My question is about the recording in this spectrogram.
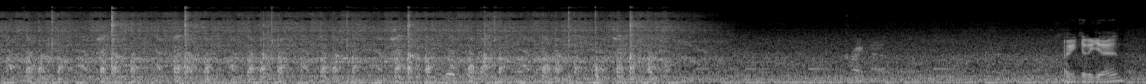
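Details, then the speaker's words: Engine blown during drift thrashing, very thin oil: sharp irregular metallic tick about three per second over rough running on one side; confirmed broken lifter, possibly twisted sideways, rather than piston hitting valve. "Either the lifter is broken or the piston's hitting the valve. Go ahead. Yep. Oh yeah, I can feel it. Ready? Oh yeah, it's definitely 100% lifter."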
